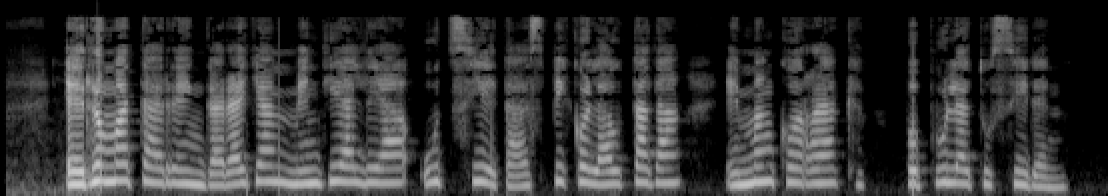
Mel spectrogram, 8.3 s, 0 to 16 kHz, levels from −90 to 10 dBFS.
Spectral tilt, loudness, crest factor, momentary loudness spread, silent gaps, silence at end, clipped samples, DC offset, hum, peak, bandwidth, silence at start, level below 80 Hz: -3.5 dB/octave; -21 LUFS; 22 dB; 16 LU; none; 0.3 s; under 0.1%; under 0.1%; none; 0 dBFS; 11.5 kHz; 0.5 s; -60 dBFS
